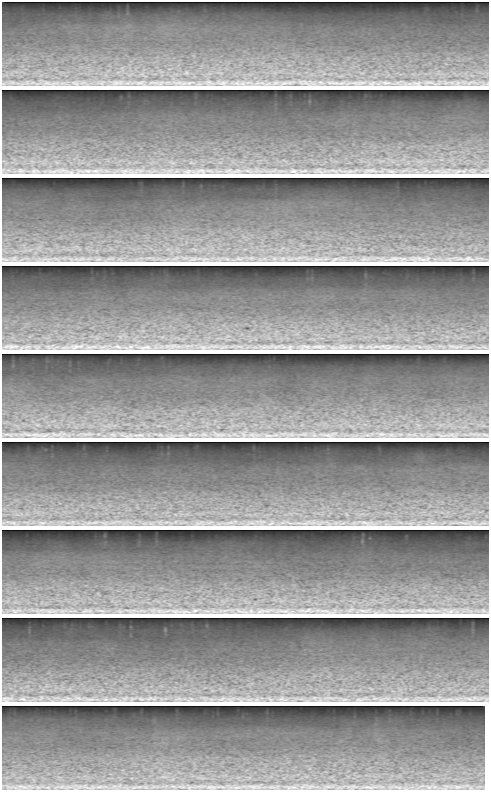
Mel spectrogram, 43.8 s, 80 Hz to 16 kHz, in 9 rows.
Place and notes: {"title": "Latvia, Ventspils, sea and wind in the dunes - Latvia, Ventspils, seanand wind in the dunes", "date": "2011-08-10 18:15:00", "description": "last recording in Ventspils, cause ten minutes later my recorder was flooded by the seas wave", "latitude": "57.38", "longitude": "21.52", "altitude": "2", "timezone": "Europe/Vilnius"}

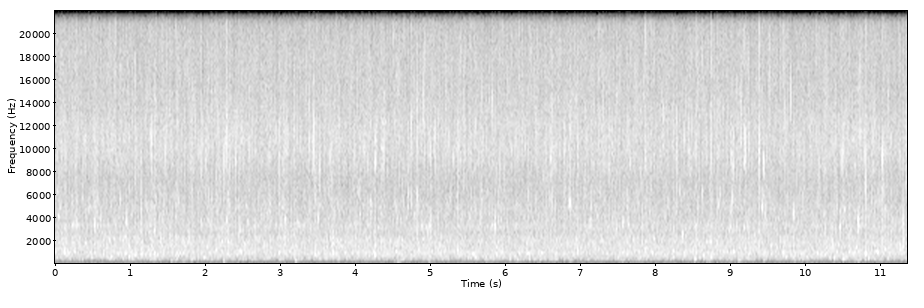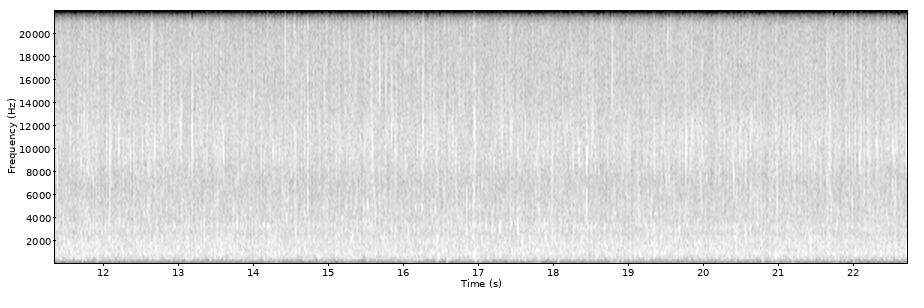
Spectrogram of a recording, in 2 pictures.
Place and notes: {"title": "中路坑溪, 桃米里 - Flow sound", "date": "2016-05-04 08:50:00", "description": "Flow sound, birds sound\nZoom H2n MS+XY", "latitude": "23.94", "longitude": "120.92", "altitude": "492", "timezone": "Asia/Taipei"}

